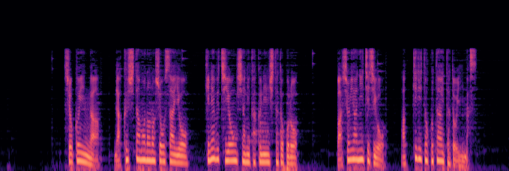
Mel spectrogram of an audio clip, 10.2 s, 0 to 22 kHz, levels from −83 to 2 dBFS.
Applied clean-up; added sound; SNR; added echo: neural mask model RNNoise.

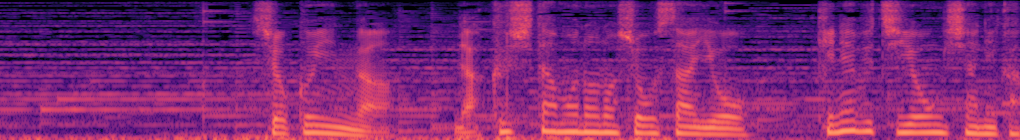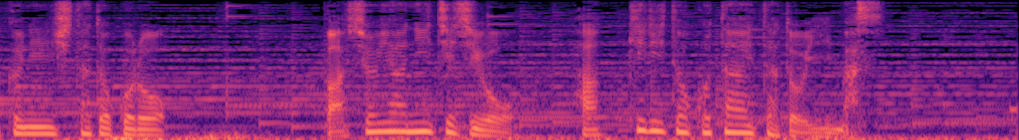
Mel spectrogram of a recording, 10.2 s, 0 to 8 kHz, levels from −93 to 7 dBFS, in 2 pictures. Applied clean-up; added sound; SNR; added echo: none; Bird; 11 dB; none.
